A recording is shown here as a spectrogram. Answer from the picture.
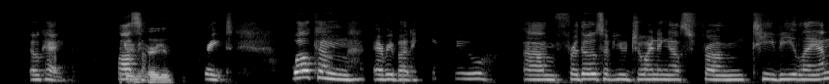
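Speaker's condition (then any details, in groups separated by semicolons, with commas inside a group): No condition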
